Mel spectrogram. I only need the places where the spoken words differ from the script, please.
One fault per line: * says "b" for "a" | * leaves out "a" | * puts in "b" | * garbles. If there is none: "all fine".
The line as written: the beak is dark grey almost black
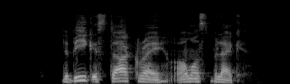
all fine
